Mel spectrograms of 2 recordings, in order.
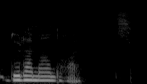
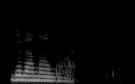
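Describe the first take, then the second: No difference in how they are said.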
